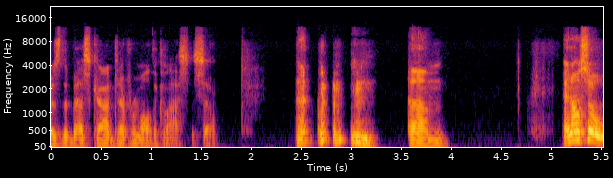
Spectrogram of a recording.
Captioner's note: clears throat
